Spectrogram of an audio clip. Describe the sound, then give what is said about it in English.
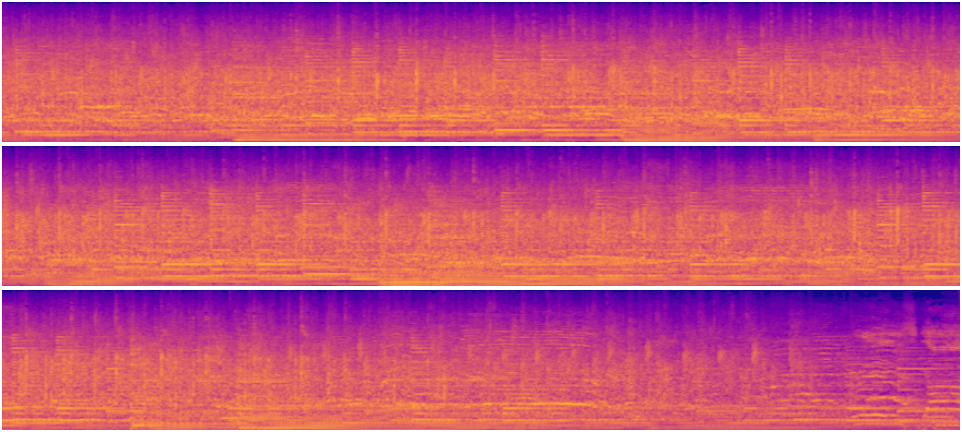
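An audience claps hands and shouts together in sustained worship of Jesus, a dense, loud wash of applause and raised voices that continues steadily for the whole stretch, easing slightly near the end. “I wonder if you would shout with your voice and clap with your hands and just worship Jesus.”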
